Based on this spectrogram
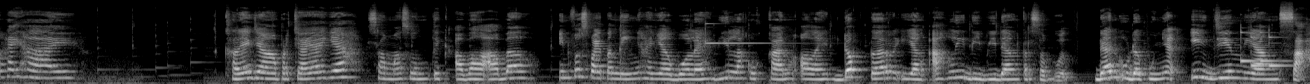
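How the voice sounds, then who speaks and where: Amid noticeable background noise, a woman with a high voice speaks in an upbeat tone at a fairly slow pace with ordinary pitch variation. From Indonesia. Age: 20s. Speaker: beauty vlogger. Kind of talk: casual talk to camera.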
